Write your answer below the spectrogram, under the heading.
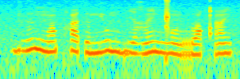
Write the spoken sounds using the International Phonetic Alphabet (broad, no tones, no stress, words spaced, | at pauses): ɖʱɨ ŋũqʰɨsɨ mʲumbi ʁĩŋ͡ǁõ roqʼĩ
